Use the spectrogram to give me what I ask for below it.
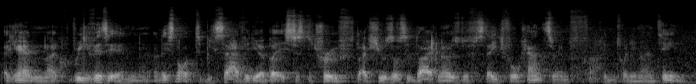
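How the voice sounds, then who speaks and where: A man's voice: a bass voice, fast, fairly bright tone, slight background noise. A man from Britain, a pro bodybuilder, talking candidly and emotionally in a sit-down interview, swearing casually as he reflects. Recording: roomy echo, faint ambience.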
